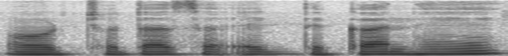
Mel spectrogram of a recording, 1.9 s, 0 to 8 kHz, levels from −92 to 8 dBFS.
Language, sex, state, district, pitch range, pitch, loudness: Hindi, male, Arunachal Pradesh, Longding, 120-130 Hz, 125 Hz, -17 LUFS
